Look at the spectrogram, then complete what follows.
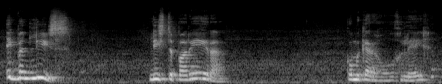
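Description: A woman's voice: on the high side, animated, normal speed, mellow, slight background noise, close to an everyday voice. An actress playing a polite, poised female visitor in a naturalistic radio drama.

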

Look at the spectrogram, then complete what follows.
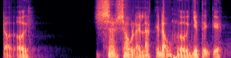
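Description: A man voicing a sick, horrified old husband who stammers in a low, hushed voice. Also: rapid-fire, dry recording, soft background music, close to an everyday voice.

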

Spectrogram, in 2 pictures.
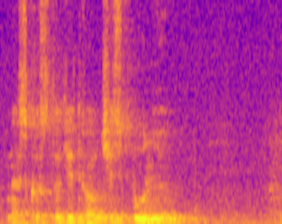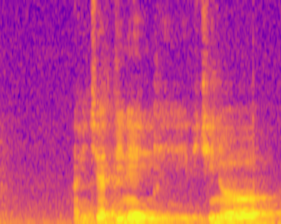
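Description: Casting: haunted, guilt-ridden male witness, low voice, halting defensive stage monologue, heard from afar in a big reverberant hall. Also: level tone, a little mellow. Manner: halting, repeats phrases. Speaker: stage actor. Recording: very echoey hall, distant mic, faint noise.

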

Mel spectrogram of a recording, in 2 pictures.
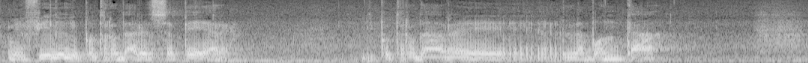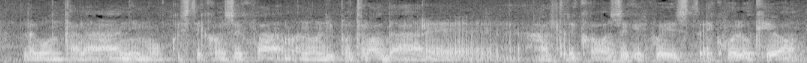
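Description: A man with a deep, low voice speaks plainly about his own life. Faint ambient noise sits behind him. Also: a little slow, a little mellow, poor audio. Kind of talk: personal testimony, plain spoken.

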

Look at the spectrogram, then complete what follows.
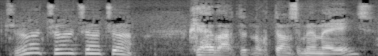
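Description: Smug Flemish schemer, male, taunting, lively intonation, crime drama. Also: mid-range voice, slow. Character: smug, needling man in shady crime intrigue. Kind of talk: television crime drama acting.

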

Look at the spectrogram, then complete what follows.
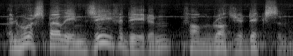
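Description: A man's voice: medium pitch, very animated, normal speed. A male announcer solemnly reading scripted titles for a radio drama. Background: loud music.

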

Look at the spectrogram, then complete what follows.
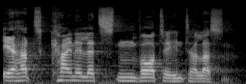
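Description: An actor playing a prison warden who gives a formal, measured press statement in a radio drama. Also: male voice, on the high side, steady tone, sharp tone. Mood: solemn, official. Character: American prison warden giving a formal execution briefing.

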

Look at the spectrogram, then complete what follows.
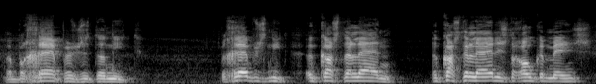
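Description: An actor playing a gloomy, quarrelsome pub landlord with an Amsterdam accent in a comic radio drama. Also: male voice, on the high side, moderate pace, fairly bright tone, natural voice. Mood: sullen complaining. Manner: grumbling, self-pitying, snapping.

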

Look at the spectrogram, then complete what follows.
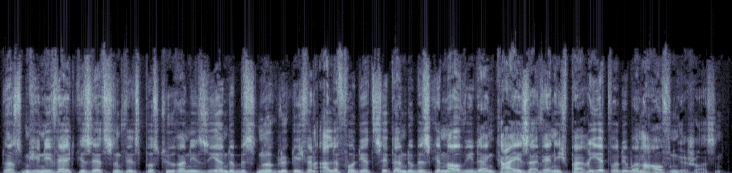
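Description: A man's voice: lowish voice, sing-song, normal speed, no room sound. A male narrator acts out a rebellious schoolboy in a dramatic audiobook. He sounds sullen, bitter and stubbornly defiant as he talks back, recorded dry and close. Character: sullen, defiant teenage schoolboy son rebelling against father.

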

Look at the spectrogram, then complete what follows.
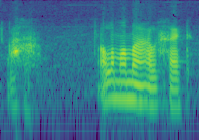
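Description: A woman's voice: deep voice, steady tone, normal speed, a bit bright, low-quality recording. An actress playing an indignant, fretting middle-aged mother of a grown son in a radio play, gossipy and nagging. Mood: scandalized. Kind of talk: naturalistic radio play acting.

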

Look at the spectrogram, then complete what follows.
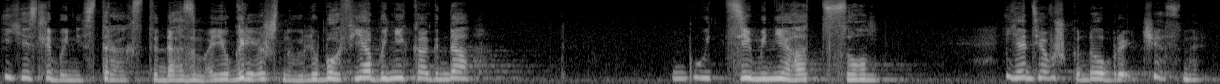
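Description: An actress in a radio play voicing a poor, honest young woman, ashamed and pleading, with breathless phrases and trembling pauses. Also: fairly high pitch, a little mellow, husky. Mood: timid pleading. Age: young adult. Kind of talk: theatrical Russian radio play acting. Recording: reverberant 1970s radio drama recording.

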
